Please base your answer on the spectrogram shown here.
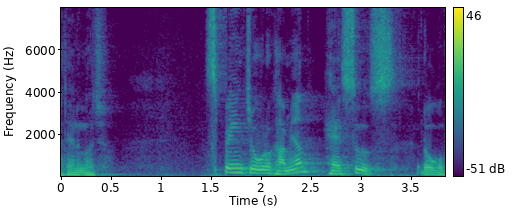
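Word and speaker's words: Jesús: 거고요 영어로는 jass가 되는 거죠 스페인 쪽으로 가면 해수스라고 발음하는 거고요 다 발음이 다르죠이 J 발음이 영어권에서는 우리나라민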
